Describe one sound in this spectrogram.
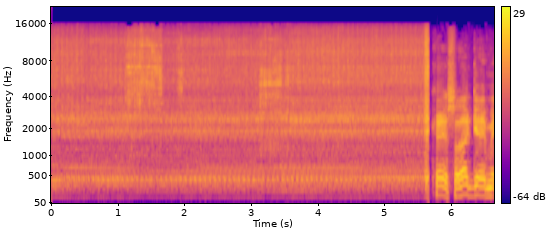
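A band saw runs with a steady whine.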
